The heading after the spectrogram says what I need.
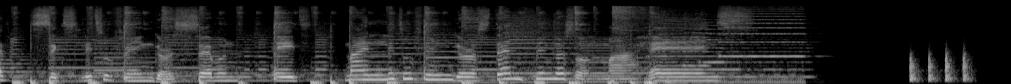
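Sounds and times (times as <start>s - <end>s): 
speech: 0.0s - 7.4s
knocking on a door: 9.1s - 9.8s.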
